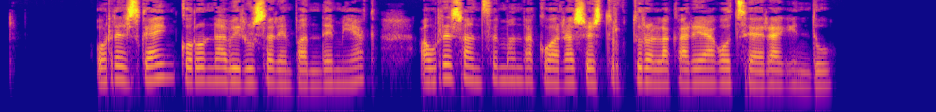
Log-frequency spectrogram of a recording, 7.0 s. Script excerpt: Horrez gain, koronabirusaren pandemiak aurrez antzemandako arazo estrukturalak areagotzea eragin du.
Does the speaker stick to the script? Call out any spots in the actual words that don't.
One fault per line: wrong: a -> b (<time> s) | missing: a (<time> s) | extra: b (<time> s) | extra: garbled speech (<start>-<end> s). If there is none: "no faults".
no faults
